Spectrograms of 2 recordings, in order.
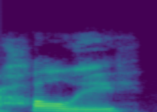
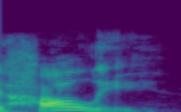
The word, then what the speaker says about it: Holly: right either so um many people will say call me holly and haley and or holy or some people actually holy and it's actually holly so it's a completely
